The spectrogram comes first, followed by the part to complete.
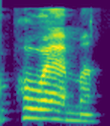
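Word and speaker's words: Poème: do you know Oh poema how I am like a poem but in French yeah it's a gorgeous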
